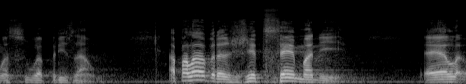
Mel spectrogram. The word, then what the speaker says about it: Getsêmani: sua prisão a palavra Getsêmani ela o Getsêmani que é a pronúncia certa é com E no fim Getsêmani significa lagar de azeite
